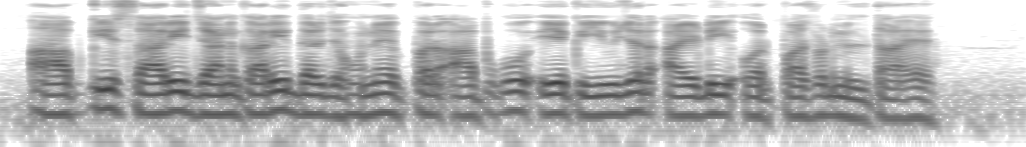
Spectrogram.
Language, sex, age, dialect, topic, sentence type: Hindi, male, 56-60, Kanauji Braj Bhasha, banking, statement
